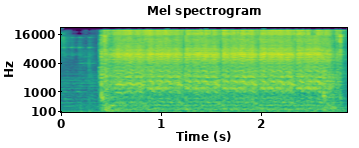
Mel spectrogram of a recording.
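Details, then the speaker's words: Early-2000s Reliant Supervan, battery reconnected, choke in use, fuel leak fixed: strong even starter cranking about two seconds with no firing; cranks but won't start, spark suspected lacking. "but also we've not got to start either interesting did fart before didn't it"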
